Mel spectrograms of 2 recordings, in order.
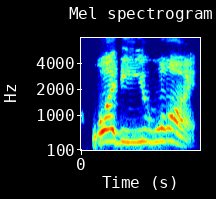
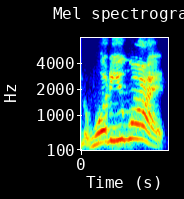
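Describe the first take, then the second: First: First try at Noah. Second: Noah's plea, louder and higher; hammed-up movie-star plea; Ryan Gosling impression. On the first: Retold or imitated. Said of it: "I'm gonna pull a Noah on y'all". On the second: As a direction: demand it like the movie hero in the rain. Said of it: "My best Ryan Gosling".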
